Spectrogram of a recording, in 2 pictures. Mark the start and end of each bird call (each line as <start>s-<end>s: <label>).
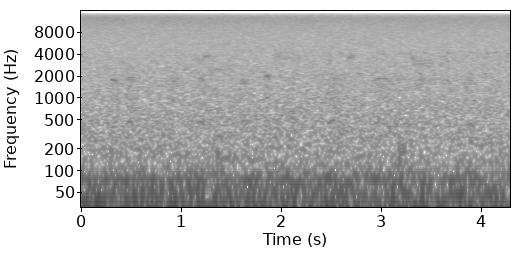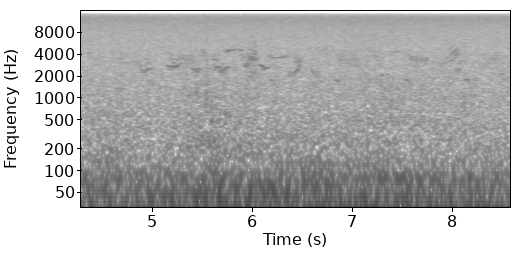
4.9s-6.9s: Red-billed Leiothrix (Leiothrix lutea)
